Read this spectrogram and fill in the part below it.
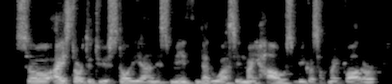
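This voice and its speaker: A man speaks with a Venezuelan accent at a medium pitch. His pace is moderate and his intonation fairly even. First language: Spanish. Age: 20s. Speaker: political activist. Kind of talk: interview. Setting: video call. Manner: halting.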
